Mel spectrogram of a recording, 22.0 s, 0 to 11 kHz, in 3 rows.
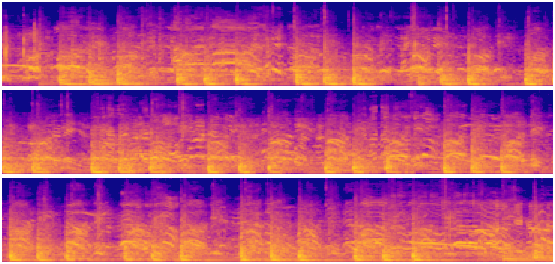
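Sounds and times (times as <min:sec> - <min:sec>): crowd shouting and cheering: 0:00.0 - 0:22.0
drum beaten in steady rhythm: 0:00.4 - 0:22.0.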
